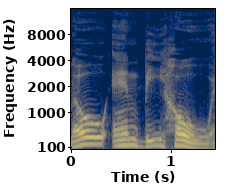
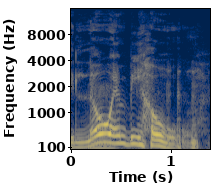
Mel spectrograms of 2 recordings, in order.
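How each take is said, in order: First: Put-on slow, drawn-out old-timer phrasing; lightly voiced Grandpa, slow; Grandpa's phrase. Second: Put-on slow, higher old-timer phrasing; lightly voiced Grandpa, drawn out; Grandpa's phrase. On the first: Quoting Grandpa's saying, slow and drawn out. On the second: Repeating Grandpa's saying, higher and slow. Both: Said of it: "as Grandpa would say".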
